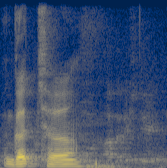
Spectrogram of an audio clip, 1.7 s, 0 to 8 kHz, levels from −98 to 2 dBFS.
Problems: background conversations at intervals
